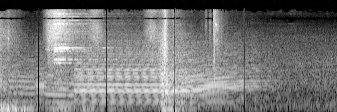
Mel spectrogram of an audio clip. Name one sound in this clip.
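A bright, shimmering chime rings out and fades.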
